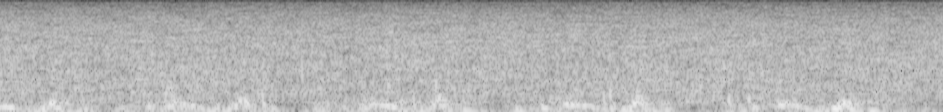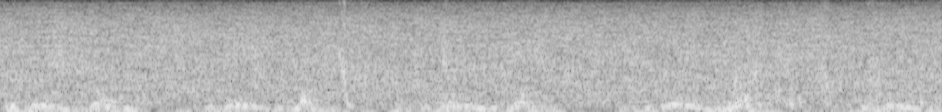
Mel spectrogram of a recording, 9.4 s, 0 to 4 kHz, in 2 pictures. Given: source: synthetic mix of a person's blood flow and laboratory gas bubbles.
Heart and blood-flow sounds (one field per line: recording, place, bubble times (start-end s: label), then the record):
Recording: Doppler ultrasound of blood flow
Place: precordium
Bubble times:
0.79-0.94 s: bubbles
1.27-1.38 s: bubbles
1.50-1.56 s: bubbles
1.92-2.23 s: bubbles
2.98-3.38 s: bubbles
3.42-3.50 s: bubbles
3.56-3.82 s: bubbles
6.38-6.64 s: bubbles
6.70-6.74 s: bubbles
6.92-7.03 s: bubbles
8.26-8.77 s: bubbles
8.81-8.90 s: bubbles
9.04-9.14 s: bubbles
9.30-9.38 s: bubbles
9.40-9.43 s: bubbles
From the record:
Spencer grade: 2 (many but less than half of the cardiac periods contain bubble signals, singularly or in groups)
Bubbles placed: anywhere in the cardiac cycle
